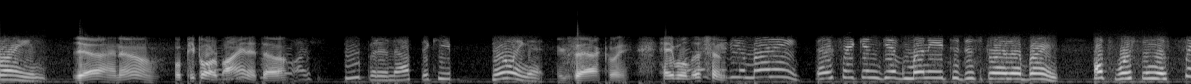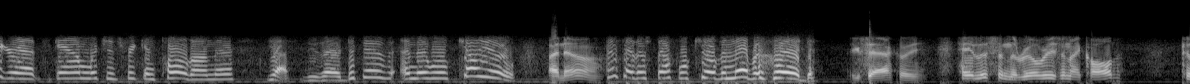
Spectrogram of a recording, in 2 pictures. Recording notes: Prank Phone Calls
